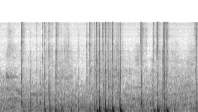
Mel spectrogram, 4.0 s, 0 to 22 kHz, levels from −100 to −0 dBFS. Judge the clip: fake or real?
fake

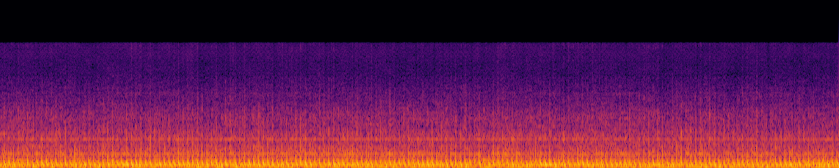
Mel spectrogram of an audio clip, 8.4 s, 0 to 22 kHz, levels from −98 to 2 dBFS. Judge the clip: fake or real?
fake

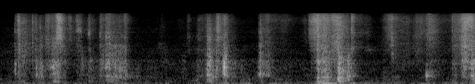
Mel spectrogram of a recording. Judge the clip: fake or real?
fake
